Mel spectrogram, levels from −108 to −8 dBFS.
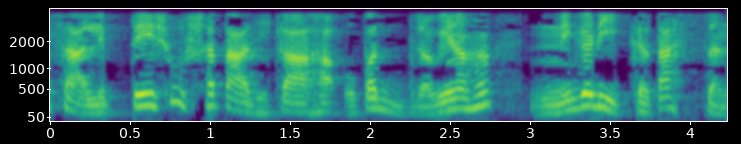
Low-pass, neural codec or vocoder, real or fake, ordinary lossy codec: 3.6 kHz; none; real; none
